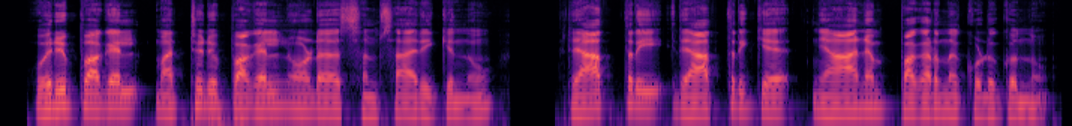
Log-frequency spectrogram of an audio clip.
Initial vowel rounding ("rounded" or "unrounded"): rounded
